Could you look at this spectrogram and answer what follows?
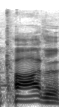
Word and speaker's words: Kadel: Ja, Kadel. Ich bin ein Schwabe und daheim im Schwabeland sagen wir der Kadel.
